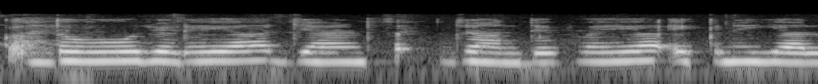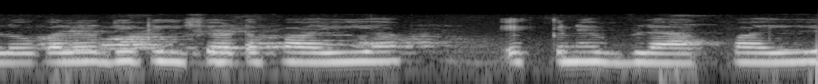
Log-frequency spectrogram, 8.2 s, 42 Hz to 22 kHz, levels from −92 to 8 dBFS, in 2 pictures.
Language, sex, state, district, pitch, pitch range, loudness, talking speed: Punjabi, female, Punjab, Kapurthala, 225 Hz, 220-235 Hz, -15 LUFS, 145 wpm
